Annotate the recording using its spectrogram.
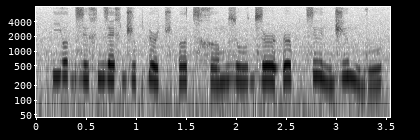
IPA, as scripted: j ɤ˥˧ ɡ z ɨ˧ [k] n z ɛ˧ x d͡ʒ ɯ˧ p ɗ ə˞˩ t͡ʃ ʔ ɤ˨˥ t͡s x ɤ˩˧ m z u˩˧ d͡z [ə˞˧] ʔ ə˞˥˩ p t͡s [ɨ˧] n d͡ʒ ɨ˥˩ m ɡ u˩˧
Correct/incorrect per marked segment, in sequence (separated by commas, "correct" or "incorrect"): incorrect, correct, incorrect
